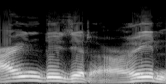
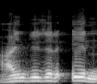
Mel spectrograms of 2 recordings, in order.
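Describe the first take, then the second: First: আইন and রিন squeezed from mid-throat; throat-pressed Ain. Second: ইন with no throat squeeze; light glottal start on ইন; mistaken hamza. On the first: Shown as a demonstration. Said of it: "হলকের মাঝখানে চাপ দিয়ে". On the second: Retold or imitated. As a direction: model the error, ইন starting like a plain vowel. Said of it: "অনেকেই ... এরকম উচ্চারণ করে".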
